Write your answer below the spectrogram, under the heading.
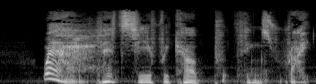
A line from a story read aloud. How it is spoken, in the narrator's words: he muttered to himself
